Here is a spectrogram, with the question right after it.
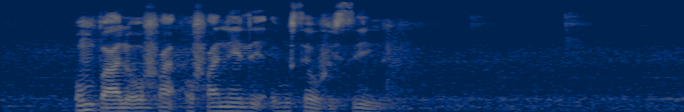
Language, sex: Zulu, male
